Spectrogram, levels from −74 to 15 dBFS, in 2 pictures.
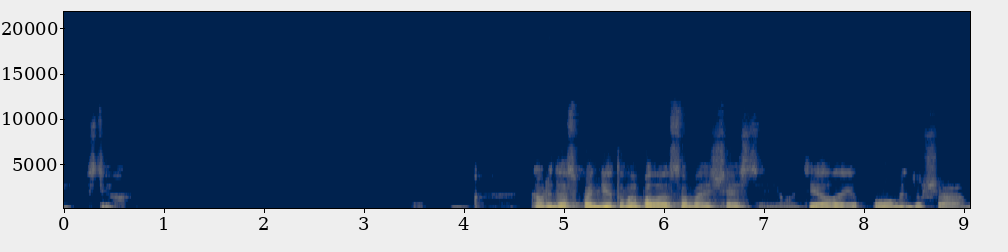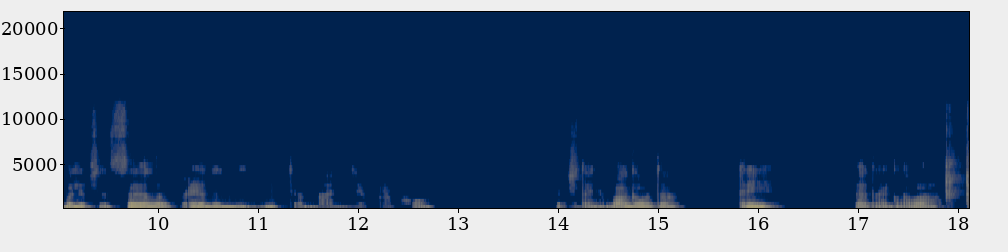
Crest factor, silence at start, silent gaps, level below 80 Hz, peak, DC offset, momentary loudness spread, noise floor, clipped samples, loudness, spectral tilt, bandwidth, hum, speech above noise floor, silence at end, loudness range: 22 dB; 0 s; none; -64 dBFS; -2 dBFS; under 0.1%; 25 LU; under -90 dBFS; under 0.1%; -21 LUFS; -9 dB/octave; 11.5 kHz; none; over 69 dB; 0.15 s; 15 LU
